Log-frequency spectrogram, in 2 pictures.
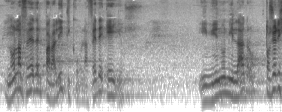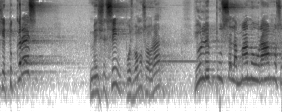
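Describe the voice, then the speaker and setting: A Mexican preacher tells a story from the pulpit, his gravelly voice jumping between shouted lines and hushed, chuckling asides. His words ring out in a big hall with a long tail of reverb. A faint hiss sits under the recording. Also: sits high. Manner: animated, swings from loud outbursts to quiet asides, laughs often. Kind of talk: storytelling sermon.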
